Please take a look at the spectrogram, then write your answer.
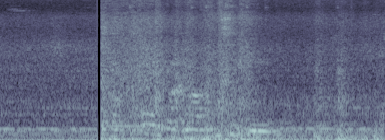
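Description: A DLR train running between Lewisham and London City Airport rumbles steadily from inside the carriage, loud and close with a brief dropout near the start, while a person talks over the noise.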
